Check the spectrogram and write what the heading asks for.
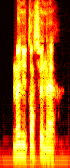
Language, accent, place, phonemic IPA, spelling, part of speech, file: French, France, Lyon, /ma.ny.tɑ̃.sjɔ.nɛʁ/, manutentionnaire, noun, LL-Q150 (fra)-manutentionnaire.wav
- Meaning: warehouseman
